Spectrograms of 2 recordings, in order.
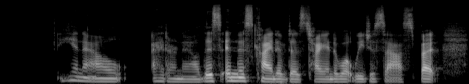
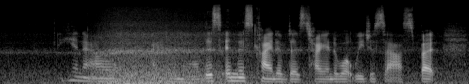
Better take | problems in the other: first | wind noise on the microphone; heavy; 7 dB below the speech

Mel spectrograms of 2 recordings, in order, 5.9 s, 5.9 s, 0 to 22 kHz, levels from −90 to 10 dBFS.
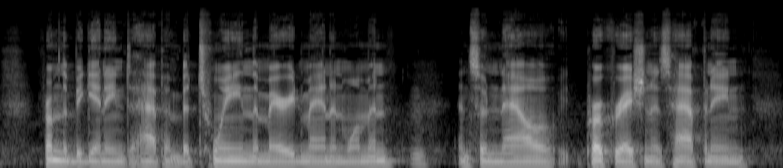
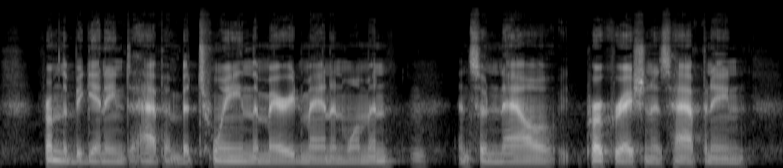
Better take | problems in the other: first | thin; somewhat; fading below 300 Hz

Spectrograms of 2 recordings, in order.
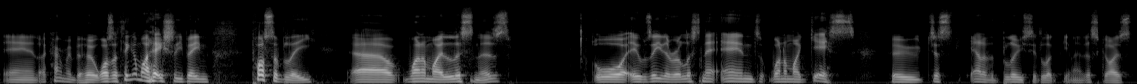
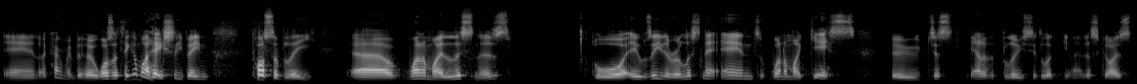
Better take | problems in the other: first | thin; very; fading below 400 Hz

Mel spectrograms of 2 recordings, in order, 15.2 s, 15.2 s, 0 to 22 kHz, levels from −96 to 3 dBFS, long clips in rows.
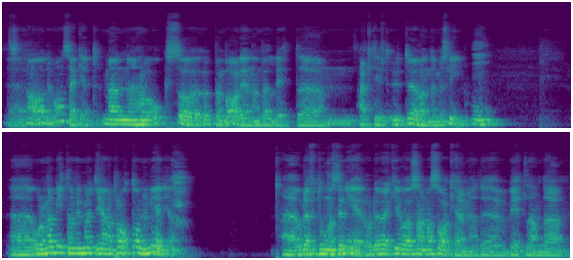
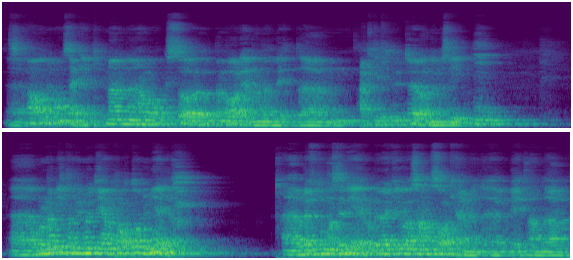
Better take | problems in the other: first | room echo; strong; dies away in 0.9 s; slight in the first // off-mic speech; far; far in the first

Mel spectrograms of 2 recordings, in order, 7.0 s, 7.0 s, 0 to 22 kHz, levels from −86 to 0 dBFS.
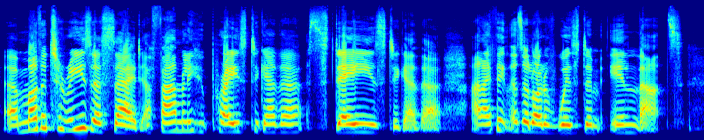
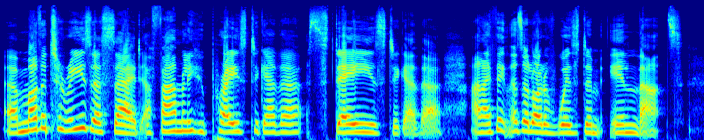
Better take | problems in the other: second | thin; very; fading below 350 Hz

